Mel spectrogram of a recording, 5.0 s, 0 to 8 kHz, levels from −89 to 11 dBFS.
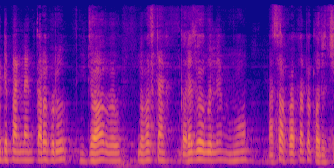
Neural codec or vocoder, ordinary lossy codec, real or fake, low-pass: codec, 24 kHz, 1 kbps, SNAC; AAC, 32 kbps; fake; 7.2 kHz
